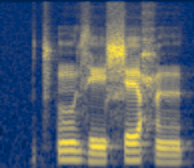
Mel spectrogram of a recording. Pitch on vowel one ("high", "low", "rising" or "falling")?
high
